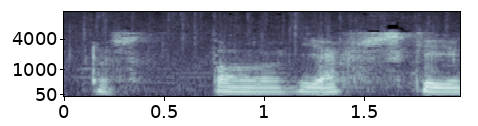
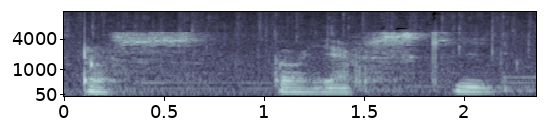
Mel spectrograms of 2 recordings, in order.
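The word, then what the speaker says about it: Dostoevsky: sastra suka dengan novel-novel jadi dostoyevski ini ini mengucapkannya harus agak pelan-pelan nanti kalau kepleset ya feodor mikhailovik dostoyevski ini membacanya kurang lebih seperti itu kalau tulisannya kadang-kadang Ada yang mengejanya dostoevski tapi membacanya biasanya Ya seperti tadi dostoyevski baik beliau ini filosuf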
